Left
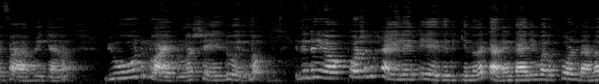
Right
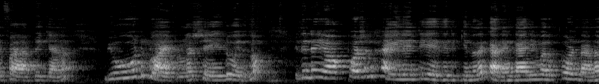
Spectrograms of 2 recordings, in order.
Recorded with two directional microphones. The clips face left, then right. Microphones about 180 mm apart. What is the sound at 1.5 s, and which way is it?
A woman's voice, 15° left (ahead or behind).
